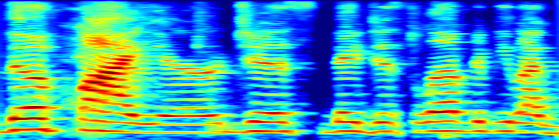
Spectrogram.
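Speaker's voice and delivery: ordinary delivery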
